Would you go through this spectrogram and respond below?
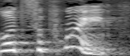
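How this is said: It sounds like a genuine, curious question. The speaker really wants to know the purpose. "where you put the emphasis in the question"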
